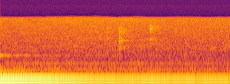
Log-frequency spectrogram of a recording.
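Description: The last low chord of a guitar-accompanied hymn ringing out and fading away steadily.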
